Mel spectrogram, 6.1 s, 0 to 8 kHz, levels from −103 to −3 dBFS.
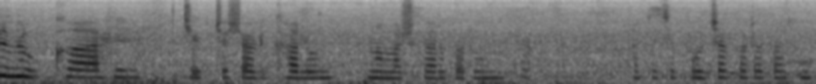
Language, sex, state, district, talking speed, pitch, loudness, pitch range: Marathi, female, Maharashtra, Washim, 110 wpm, 235 Hz, -20 LUFS, 225-245 Hz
